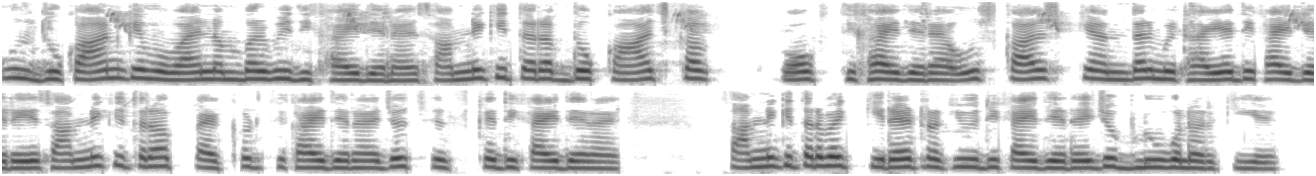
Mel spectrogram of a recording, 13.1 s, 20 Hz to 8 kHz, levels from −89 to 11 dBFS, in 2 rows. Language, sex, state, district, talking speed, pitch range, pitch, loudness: Hindi, female, Uttar Pradesh, Budaun, 270 wpm, 255-290 Hz, 270 Hz, -25 LUFS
